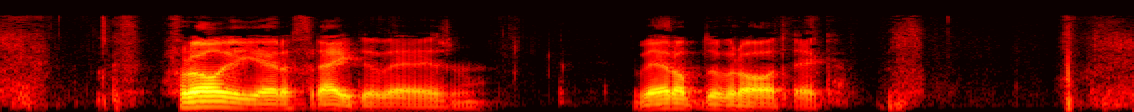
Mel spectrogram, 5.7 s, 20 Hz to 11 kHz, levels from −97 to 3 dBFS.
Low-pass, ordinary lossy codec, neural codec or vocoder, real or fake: 7.2 kHz; MP3, 96 kbps; none; real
